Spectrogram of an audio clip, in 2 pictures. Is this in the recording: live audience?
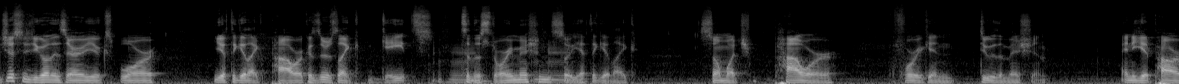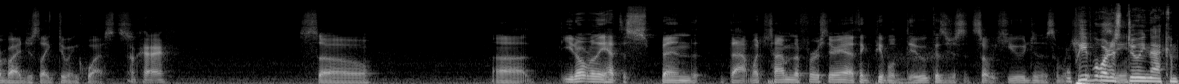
no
